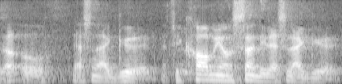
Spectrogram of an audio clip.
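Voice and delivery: low, hushed worry to oneself; understated, sinking aside; retold foreboding. Retold dread at a Sunday call.

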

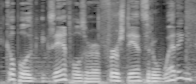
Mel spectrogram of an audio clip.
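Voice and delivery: upbeat sponsor read; chipper 1950s ad. Acted. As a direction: sell it like a cheery radio spot. Host reads sponsor ads.

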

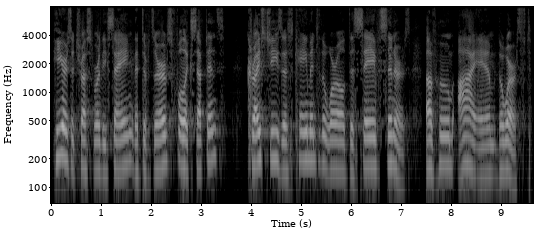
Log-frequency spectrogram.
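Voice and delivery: slow, loud, solemn reading; scripture reading. Acted. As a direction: read it out like scripture to a church. Reads scripture aloud to the church.

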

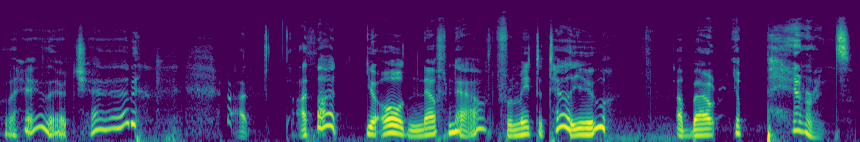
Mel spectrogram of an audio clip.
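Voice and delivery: put-on high sweet old granny voice; grandma voice. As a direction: talk like a kindly grandmother. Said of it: "and I'm his grandmother".

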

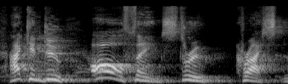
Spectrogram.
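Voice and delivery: "all" drawn out and stressed, slowly. Shown as a demonstration. Preacher returning to the verse, "all" long and emphatic. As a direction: stretch the word "all" with force. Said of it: "let's emphasize this word".

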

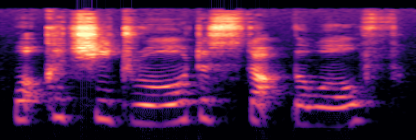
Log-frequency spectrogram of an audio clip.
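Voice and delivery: usual speaking voice

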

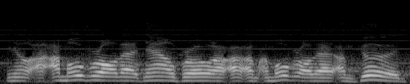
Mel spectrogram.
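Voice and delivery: loud, insistent mock denial; acted insistence. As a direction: protest too much, imitating a man who claims he's fine. Acts out man denying his regrets.

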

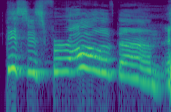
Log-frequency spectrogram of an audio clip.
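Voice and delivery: host voicing Sarah for laughs; mock Sarah line. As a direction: ham up a high, drawn-out heroic line. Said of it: "Sarah ... coming in and be like".

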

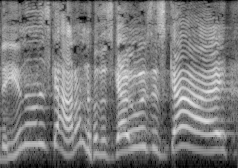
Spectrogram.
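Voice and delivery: high, loud, bewildered asking; baffled whisper-free outburst. Retold or imitated. Mary and Joseph puzzled over a stranger holding their baby, high and loud. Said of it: "Mary and Joseph are looking at each other going".

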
